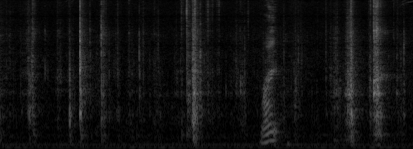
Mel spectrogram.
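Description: Scattered light clicks and taps with a little rustling: plastic mechanical pencils and their packaging being handled.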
